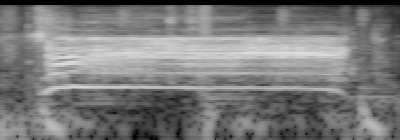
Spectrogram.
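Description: A man's voice holding one long, steady-pitched yell for about a second and a half: a frustrated cry at a missed kickless scooter trick.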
